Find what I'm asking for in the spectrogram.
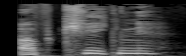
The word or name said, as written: opkvikkende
